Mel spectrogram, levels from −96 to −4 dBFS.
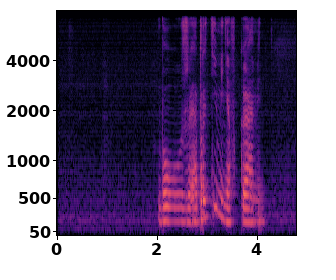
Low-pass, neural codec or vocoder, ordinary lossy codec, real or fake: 7.2 kHz; vocoder, 24 kHz, 100 mel bands, Vocos; none; fake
